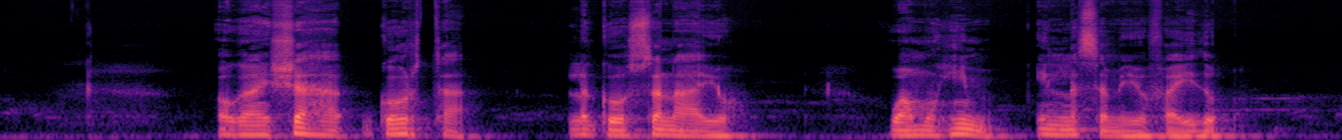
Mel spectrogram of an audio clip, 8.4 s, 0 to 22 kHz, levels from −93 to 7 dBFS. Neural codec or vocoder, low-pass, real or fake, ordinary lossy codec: none; none; real; none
